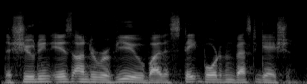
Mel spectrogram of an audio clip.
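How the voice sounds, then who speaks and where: A man's voice: fairly low pitch, quick pace, a little hiss or hum. A man with an American accent reading scripted television news as an anchor.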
